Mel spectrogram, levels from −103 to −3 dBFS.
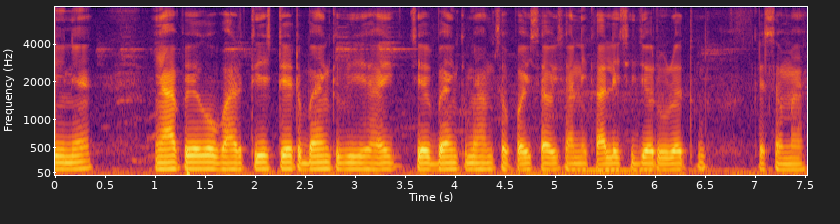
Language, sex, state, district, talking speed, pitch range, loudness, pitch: Maithili, male, Bihar, Sitamarhi, 165 wpm, 110-115 Hz, -17 LUFS, 115 Hz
